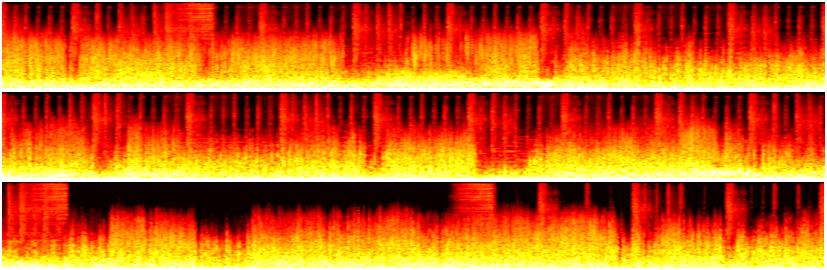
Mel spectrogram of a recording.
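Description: Steady wind rushing and buffeting over the camera's microphone during a tandem parachute descent, with music playing under it.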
